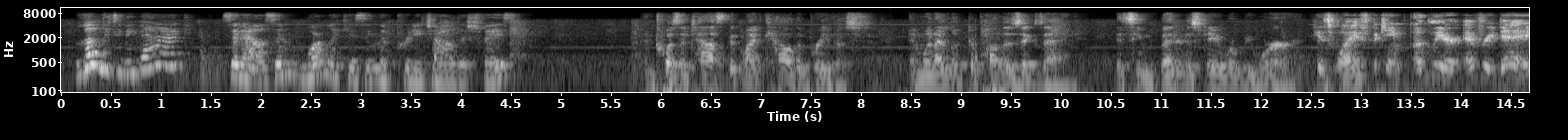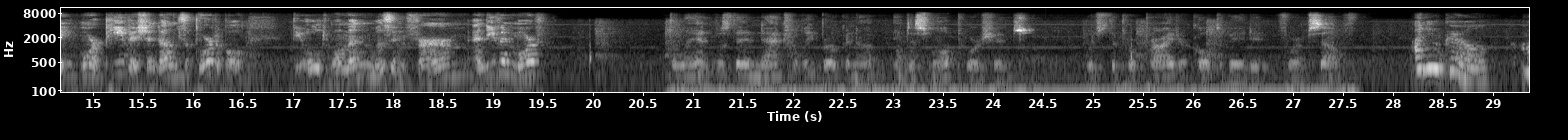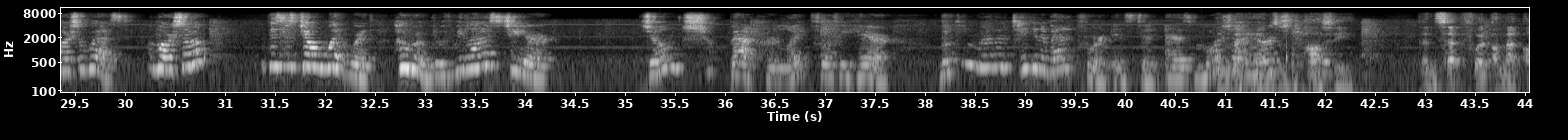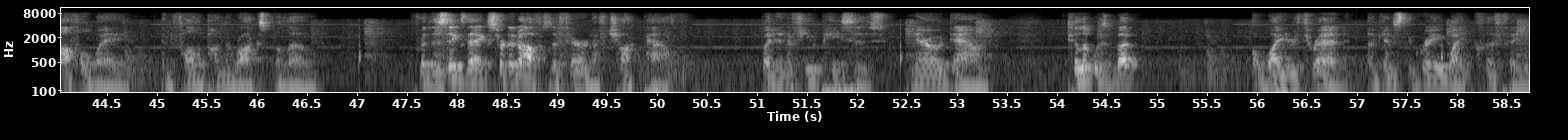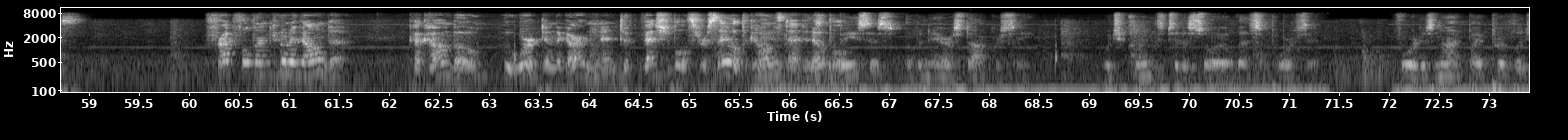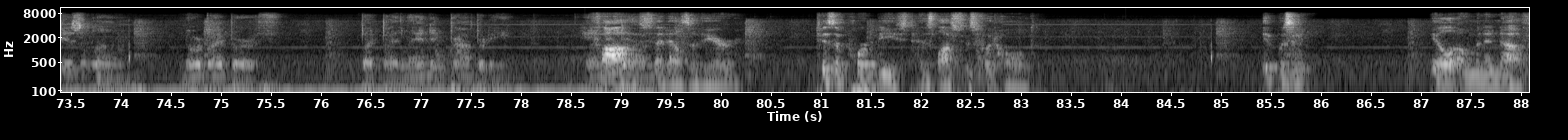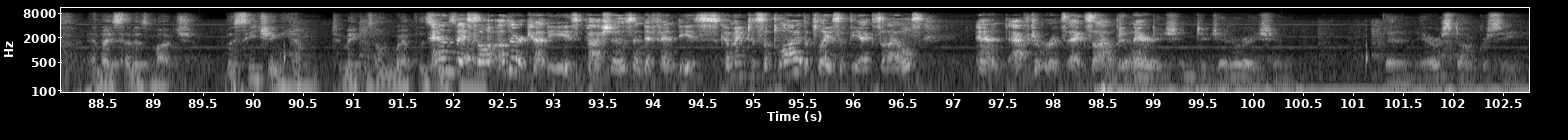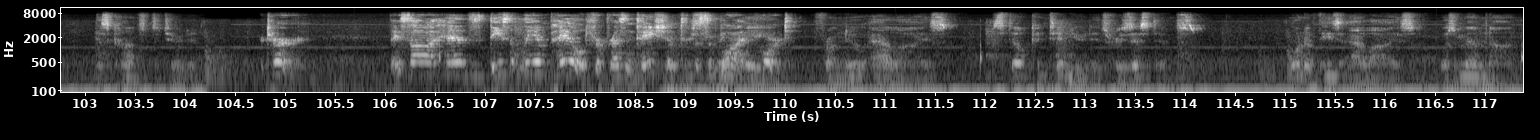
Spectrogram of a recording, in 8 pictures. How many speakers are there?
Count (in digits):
4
